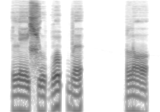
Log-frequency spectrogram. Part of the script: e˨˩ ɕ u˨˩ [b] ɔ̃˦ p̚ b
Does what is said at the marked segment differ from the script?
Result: no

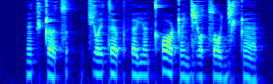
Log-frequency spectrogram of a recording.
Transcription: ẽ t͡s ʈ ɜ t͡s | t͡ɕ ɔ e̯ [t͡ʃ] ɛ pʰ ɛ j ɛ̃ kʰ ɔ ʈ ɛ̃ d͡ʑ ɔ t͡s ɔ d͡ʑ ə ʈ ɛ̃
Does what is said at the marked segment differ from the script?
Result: yes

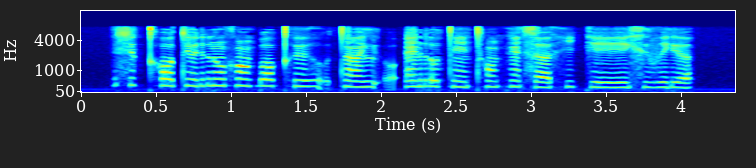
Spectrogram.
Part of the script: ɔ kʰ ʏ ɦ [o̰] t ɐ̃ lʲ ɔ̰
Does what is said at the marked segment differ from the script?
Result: no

